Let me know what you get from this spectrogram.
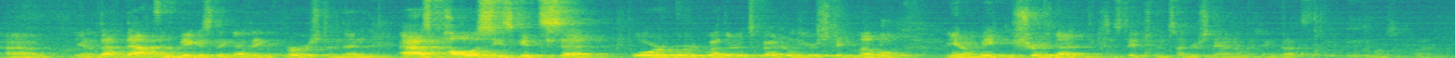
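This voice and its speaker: A man speaking as a panelist in a community hall, talking quickly and evenly with some fillers. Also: deep voice, flat delivery, a little hiss or hum. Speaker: panelist, state legislator. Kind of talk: panel remarks. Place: large community center hall, indoors. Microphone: handheld mic, filmed from a far camera. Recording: echoey hall from far off.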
